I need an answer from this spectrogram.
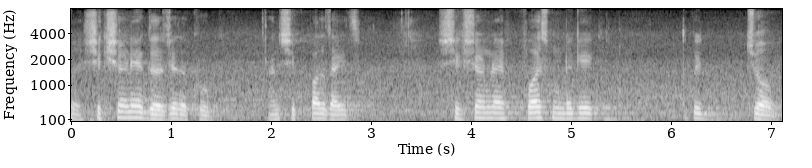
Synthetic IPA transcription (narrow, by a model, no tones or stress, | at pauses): pəɕikʂəɳ̃ijəɡʱəɾd͡ʑet̪əkʰuːp | añiɕikpakd͡zait͡s | ɕikʂəɳmefəɾsʈm̤əɳʈek̬ik | t̪uki | d͡ʑɔb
